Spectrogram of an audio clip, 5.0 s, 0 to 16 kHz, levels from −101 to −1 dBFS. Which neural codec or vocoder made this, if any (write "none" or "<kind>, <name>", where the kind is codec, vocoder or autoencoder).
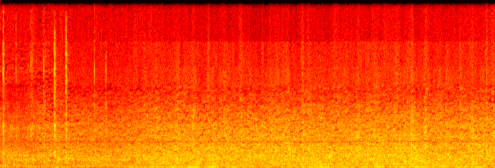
vocoder, BigVGAN v2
